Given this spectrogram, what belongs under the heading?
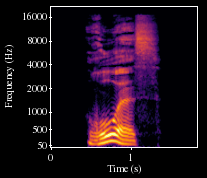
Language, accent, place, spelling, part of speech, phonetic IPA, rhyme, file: German, Germany, Berlin, rohes, adjective, [ˈʁoːəs], -oːəs, De-rohes.ogg
- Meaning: strong/mixed nominative/accusative neuter singular of roh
